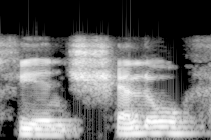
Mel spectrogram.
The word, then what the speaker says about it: fianchetto: It's written as fianchetto, but it's pronounced as fianchello.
